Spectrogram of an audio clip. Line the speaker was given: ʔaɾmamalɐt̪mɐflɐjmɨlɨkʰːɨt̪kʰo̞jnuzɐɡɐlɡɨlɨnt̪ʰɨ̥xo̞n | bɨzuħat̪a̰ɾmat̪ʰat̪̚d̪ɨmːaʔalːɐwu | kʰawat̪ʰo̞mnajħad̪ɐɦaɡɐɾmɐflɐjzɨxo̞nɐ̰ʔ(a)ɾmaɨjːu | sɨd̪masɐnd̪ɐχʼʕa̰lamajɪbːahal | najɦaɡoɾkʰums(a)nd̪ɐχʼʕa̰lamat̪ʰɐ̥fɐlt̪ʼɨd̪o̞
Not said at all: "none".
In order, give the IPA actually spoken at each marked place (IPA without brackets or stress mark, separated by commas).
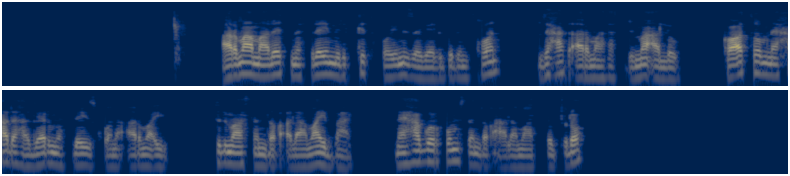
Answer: a, ɐ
